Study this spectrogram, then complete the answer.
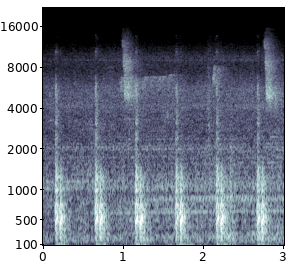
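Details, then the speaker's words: Newly installed Webasto Air Top 2000 STC gasoline heater in a ProMaster van, first start; soft regular ticks about twice a second over faint fan hum as the dosing pump primes the fuel line, blowing cold air so far, normal. "Sounds like a fan is spinning. There's a little bit of air coming out of it. I'm listening to try to hear if I hear the fuel pump kicking in."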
